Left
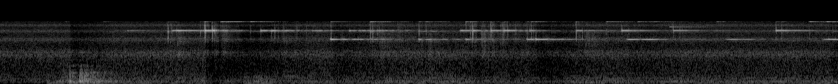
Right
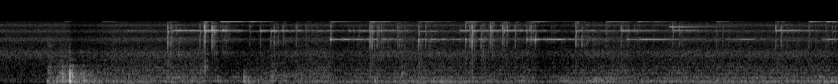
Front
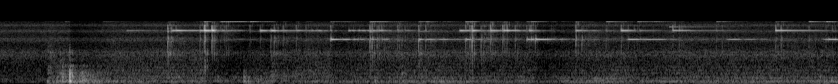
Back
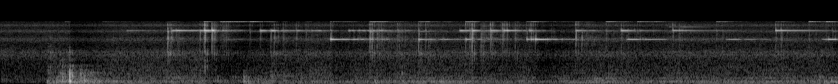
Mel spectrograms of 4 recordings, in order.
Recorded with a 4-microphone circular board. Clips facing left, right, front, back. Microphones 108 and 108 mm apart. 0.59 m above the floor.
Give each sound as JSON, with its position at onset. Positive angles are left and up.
{"t": 0.5, "sound": "a chime", "azimuth_deg": -95, "distance_m": 4.0}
